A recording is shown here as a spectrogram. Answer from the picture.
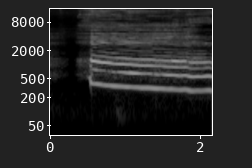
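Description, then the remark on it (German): A person imitates the yawn of Pfote, a tired rabbit child in a children's story: a quick breathy intake, then a long, drawn-out voiced 'aaah' that slowly sinks in pitch, fairly loud, with no other sounds. “Gähnt Pfote, dann reckt und streckt sie sich, hoppelt zu ihrem kleinen Bettchen, kuschelt sich ein und macht ihr Mittagsschläfchen.”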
